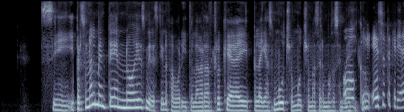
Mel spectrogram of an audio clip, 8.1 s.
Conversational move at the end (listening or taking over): taking over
